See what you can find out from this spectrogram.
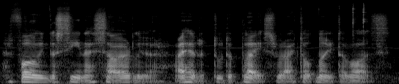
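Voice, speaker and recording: A man's voice: deep voice, expressive, brisk, gravelly. A man reading visual novel narration aloud for a let's play.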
